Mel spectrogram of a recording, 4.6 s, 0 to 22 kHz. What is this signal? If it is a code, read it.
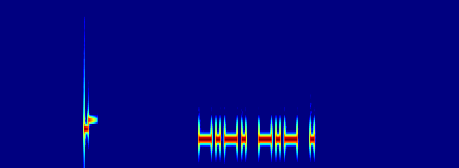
Morse code, heard as a keyed tone, about 27 wpm, 700 Hz. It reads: CKE
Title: USA Call Sign Postfixes - 3 Letters 28wpm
